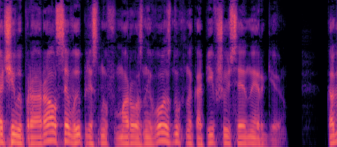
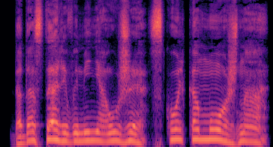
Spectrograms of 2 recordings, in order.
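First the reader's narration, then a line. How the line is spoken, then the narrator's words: Exasperated exhale. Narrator (Russian): выдохнул я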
